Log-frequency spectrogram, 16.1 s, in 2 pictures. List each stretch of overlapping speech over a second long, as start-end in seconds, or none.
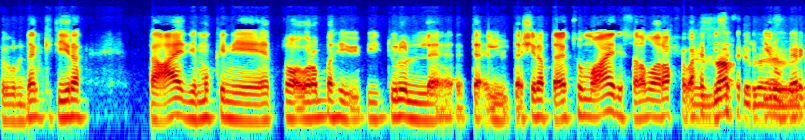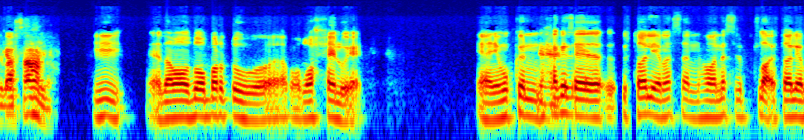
6.9-8.2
